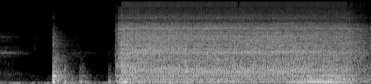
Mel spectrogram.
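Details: Shear Cordless Mk2 battery clipping shears after repairing a faulty switch with a cable tie and glue: a single click, then the motor spins up to a steady, even buzz that holds without stumbling before winding down. Normal running.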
